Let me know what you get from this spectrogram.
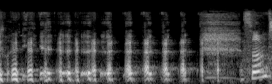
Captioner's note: both laughing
